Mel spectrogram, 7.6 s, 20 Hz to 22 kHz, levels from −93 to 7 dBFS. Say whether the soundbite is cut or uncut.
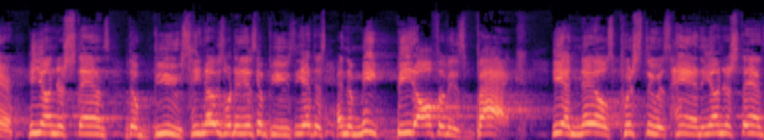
cut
